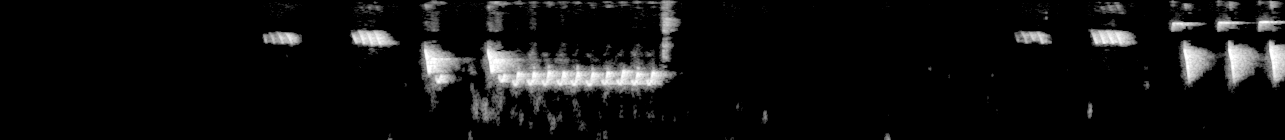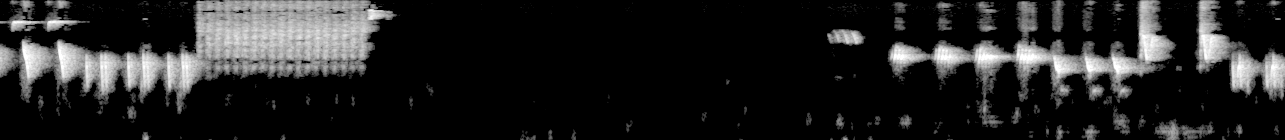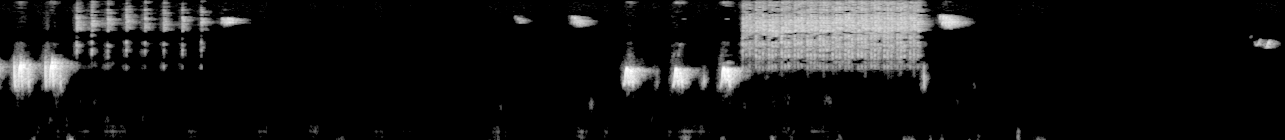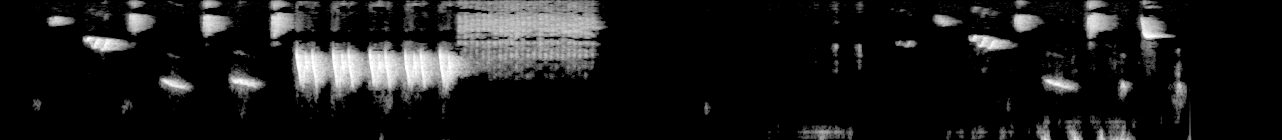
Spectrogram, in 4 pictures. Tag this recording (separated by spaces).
bird birds birdsong field-recording forest nightingale singing song summer thrush tweet tweeting woods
